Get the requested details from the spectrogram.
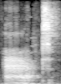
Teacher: For example, k, we know that it's a plosive, but when it comes in act, as I've shown here, act, k cannot be completely released, because before that it has to close again, the air has to be accumulated again for the articulation of the next plosive, that is t. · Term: incomplete plosives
